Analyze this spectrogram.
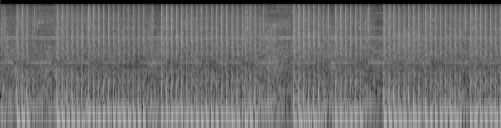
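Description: A helicopter's rotor thumps rapidly and loudly close by.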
